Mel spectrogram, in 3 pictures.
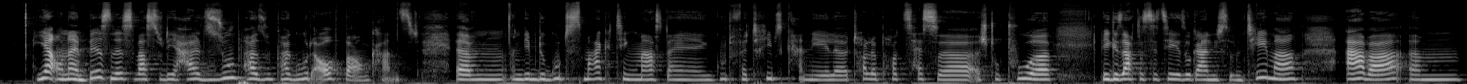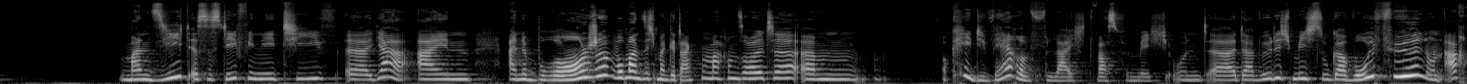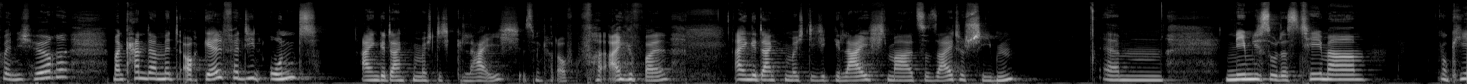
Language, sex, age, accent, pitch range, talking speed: German, female, 20-39, German, 205-250 Hz, 145 wpm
